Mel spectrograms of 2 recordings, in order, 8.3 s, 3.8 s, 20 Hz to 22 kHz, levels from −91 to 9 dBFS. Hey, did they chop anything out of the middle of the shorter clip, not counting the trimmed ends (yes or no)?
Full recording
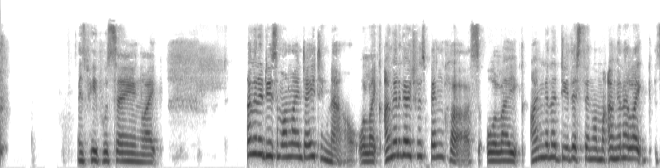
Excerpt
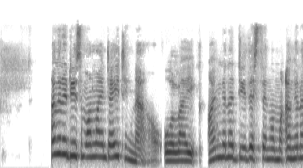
yes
